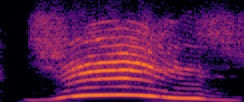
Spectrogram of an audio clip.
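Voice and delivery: high, loud shocked gasp of a word; shocked jeez. Real, not acted. Reacting to a viewer's guess, high loud shock.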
